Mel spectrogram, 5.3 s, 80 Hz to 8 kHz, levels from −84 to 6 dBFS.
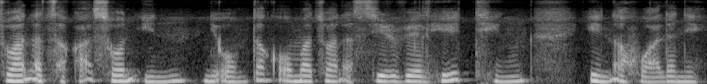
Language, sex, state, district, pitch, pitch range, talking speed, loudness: Mizo, female, Mizoram, Aizawl, 195 Hz, 180-205 Hz, 235 wpm, -20 LUFS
